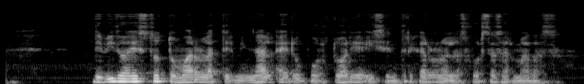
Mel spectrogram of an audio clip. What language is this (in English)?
Spanish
